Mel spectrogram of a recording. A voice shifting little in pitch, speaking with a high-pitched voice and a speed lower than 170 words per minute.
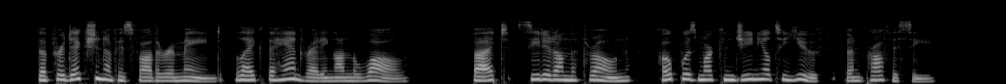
No: average, 4.5 semitones; high, 195 Hz; average, 150 wpm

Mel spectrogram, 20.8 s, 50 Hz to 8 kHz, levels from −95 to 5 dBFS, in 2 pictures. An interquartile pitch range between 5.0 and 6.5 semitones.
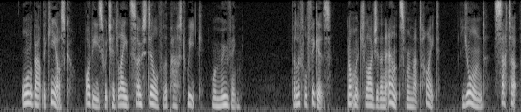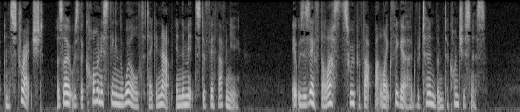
No: average, 4.0 semitones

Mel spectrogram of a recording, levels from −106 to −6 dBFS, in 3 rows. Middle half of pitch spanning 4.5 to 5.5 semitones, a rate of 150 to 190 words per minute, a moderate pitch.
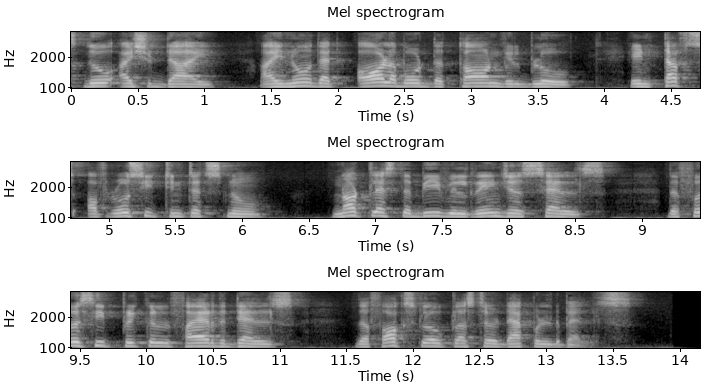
No: average, 3.0 semitones; average, 160 wpm; medium, 155 Hz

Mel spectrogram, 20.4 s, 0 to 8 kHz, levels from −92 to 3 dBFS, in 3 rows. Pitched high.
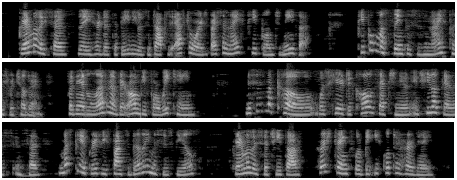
Yes: high, 225 Hz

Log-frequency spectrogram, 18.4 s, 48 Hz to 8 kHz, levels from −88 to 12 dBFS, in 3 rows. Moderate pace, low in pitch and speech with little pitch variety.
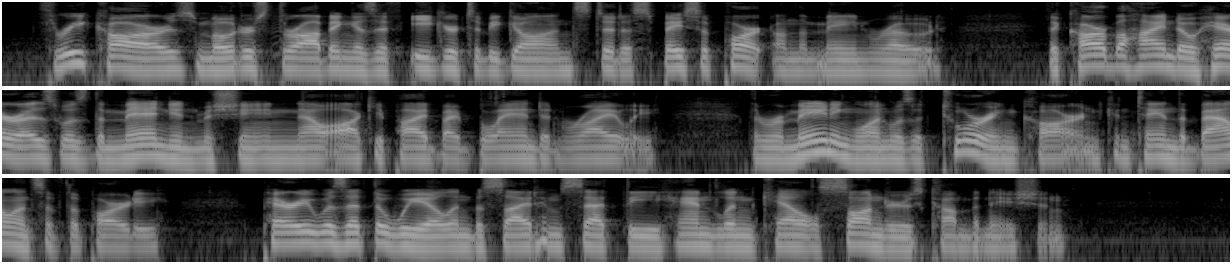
Yes: average, 195 wpm; low, 125 Hz; narrow, 2.3 semitones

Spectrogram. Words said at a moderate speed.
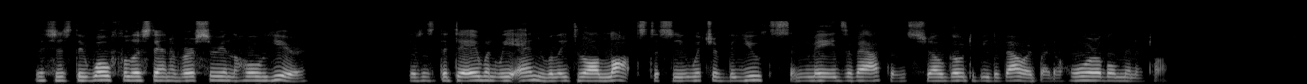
Yes: average, 170 wpm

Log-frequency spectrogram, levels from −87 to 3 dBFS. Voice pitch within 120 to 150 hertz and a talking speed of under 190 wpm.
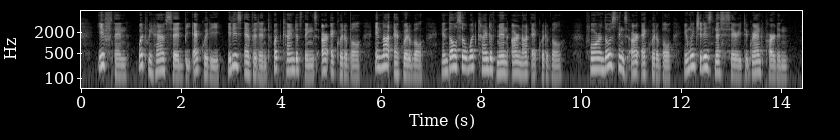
Yes: medium, 140 Hz; average, 180 wpm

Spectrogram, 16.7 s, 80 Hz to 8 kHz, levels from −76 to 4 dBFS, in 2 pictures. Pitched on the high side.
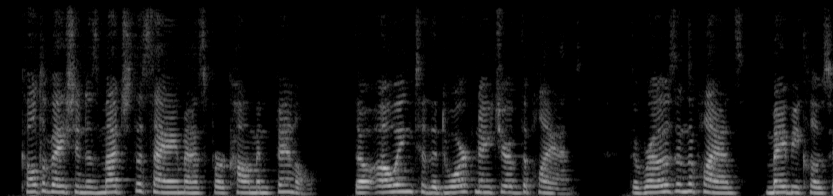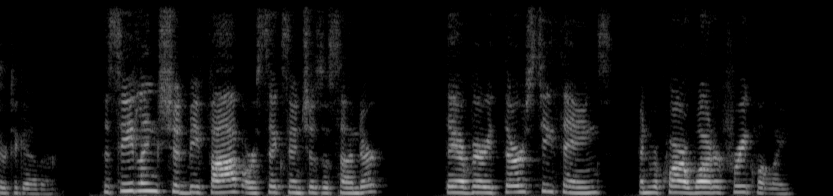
Yes: high, 235 Hz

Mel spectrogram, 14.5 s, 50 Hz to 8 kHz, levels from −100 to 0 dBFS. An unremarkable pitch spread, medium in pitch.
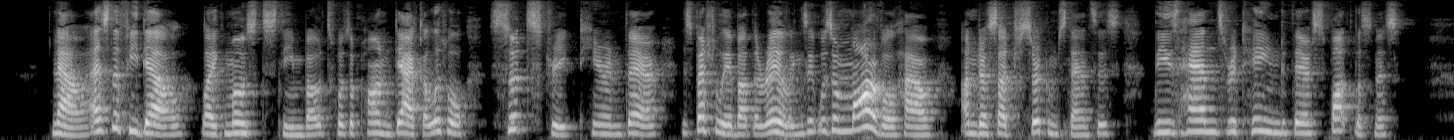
No: average, 4.1 semitones; high, 200 Hz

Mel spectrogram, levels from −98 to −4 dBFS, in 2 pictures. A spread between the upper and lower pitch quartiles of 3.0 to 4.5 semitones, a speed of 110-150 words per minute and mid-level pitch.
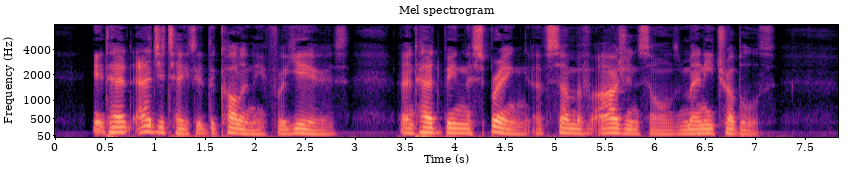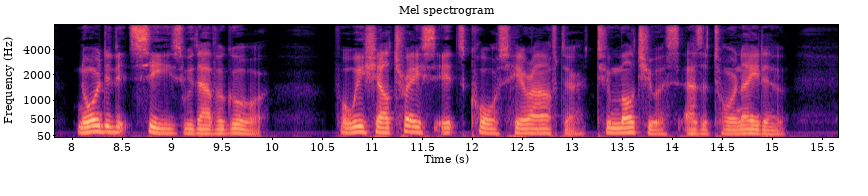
No: average, 3.8 semitones; average, 140 wpm; low, 115 Hz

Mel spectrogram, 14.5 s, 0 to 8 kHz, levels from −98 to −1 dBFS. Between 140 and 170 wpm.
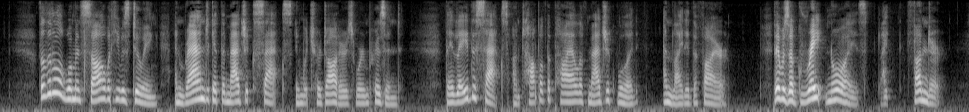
No: average, 185 wpm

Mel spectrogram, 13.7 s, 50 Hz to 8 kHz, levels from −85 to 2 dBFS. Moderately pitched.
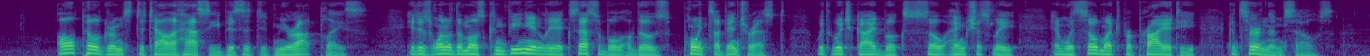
No: low, 115 Hz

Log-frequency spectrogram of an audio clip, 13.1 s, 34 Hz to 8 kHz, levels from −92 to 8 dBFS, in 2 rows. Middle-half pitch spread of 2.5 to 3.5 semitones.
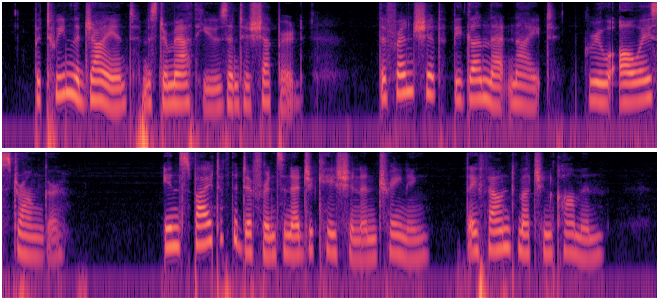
No: average, 4.0 semitones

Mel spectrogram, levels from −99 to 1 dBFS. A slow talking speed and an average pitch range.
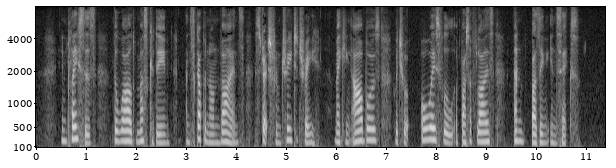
Yes: slow, 125 wpm; average, 3.3 semitones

